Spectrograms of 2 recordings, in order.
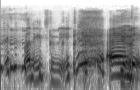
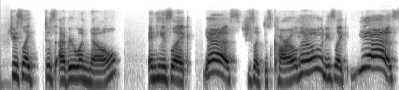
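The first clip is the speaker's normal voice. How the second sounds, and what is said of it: Offhand, dismissive imitated voice. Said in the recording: “he like does it in such a toss away kind of way ... That was a great impression. It was very good.”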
